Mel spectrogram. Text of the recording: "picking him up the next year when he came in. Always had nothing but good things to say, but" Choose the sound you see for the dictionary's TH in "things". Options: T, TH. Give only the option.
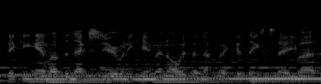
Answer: TH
